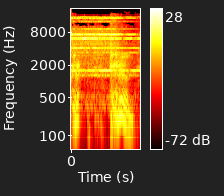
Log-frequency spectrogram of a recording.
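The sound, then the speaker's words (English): A telephone rings with a steady, high-pitched electronic trill lasting the whole moment, fairly loud, while a brief voice-like sound rises and falls partway through. “I'm not expecting a call, but y'all, you go over there with Squeaky Shippy. I'll take care of this.”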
